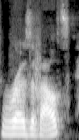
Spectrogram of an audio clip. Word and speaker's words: RSVLTS: And so Roosevelt's, which we've talked about before on the show, but if you're unfamiliar, Roosevelt's is spelled capital RSVLTS, pronounced once again, Roosevelt's.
